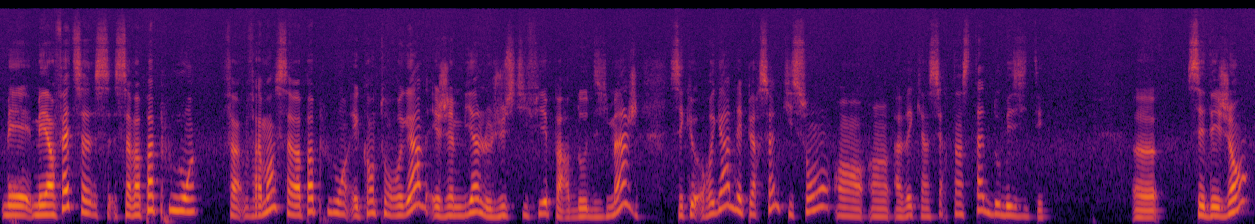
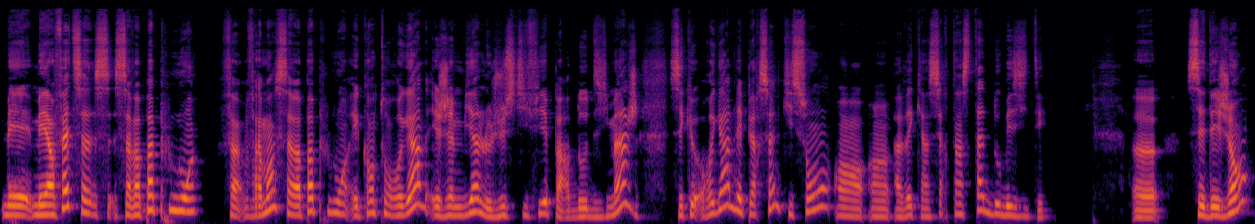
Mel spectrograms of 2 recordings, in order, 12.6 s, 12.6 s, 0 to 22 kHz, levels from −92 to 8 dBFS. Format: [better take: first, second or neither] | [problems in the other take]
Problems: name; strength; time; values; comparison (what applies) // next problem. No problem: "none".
second | hiss; faint; throughout; 20 dB below the speech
